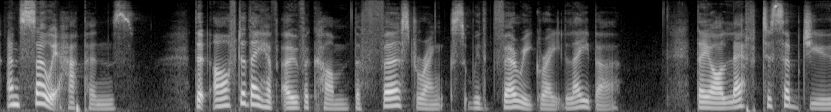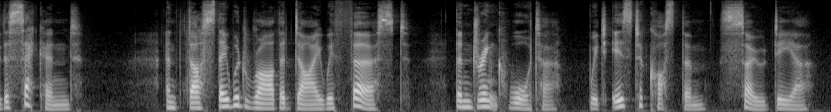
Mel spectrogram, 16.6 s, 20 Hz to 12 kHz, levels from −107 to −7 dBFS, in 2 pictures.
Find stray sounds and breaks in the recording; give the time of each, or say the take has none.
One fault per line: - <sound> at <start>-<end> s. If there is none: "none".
none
